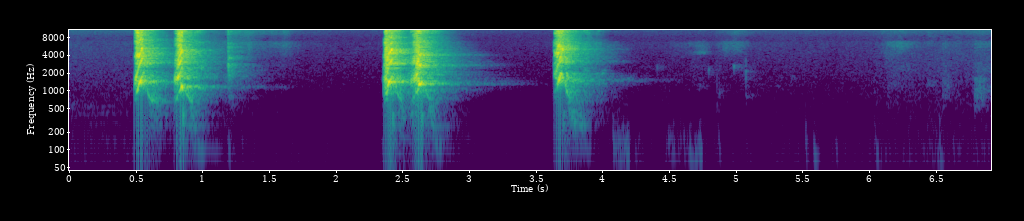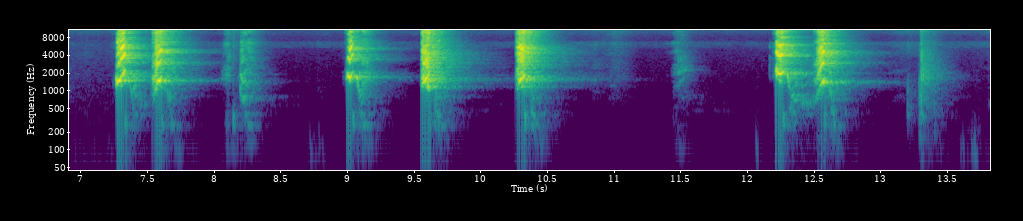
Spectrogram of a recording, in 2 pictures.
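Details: Jerry the pug, indoors in winter, barks insistently to be let outside; sharp yapping barks come singly and in doubled bursts, with a long pause midway, then quicker runs of barks near the end, no other sounds.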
